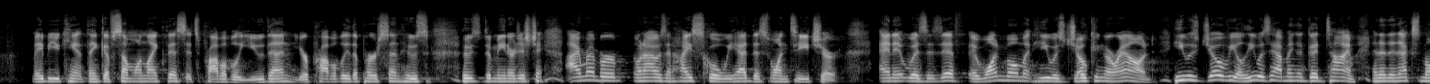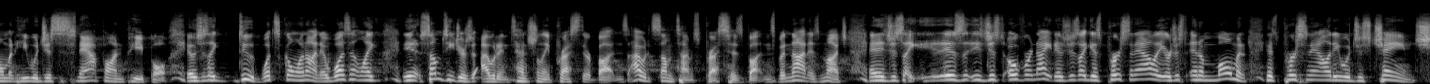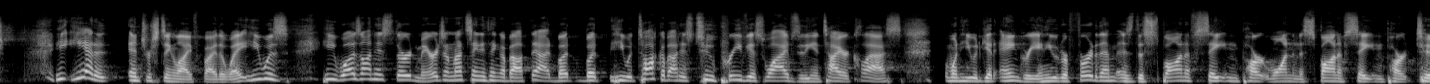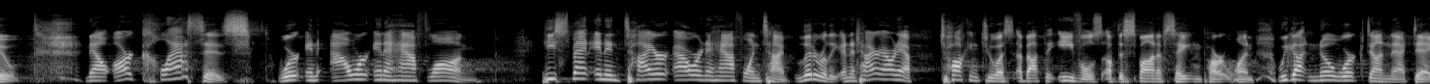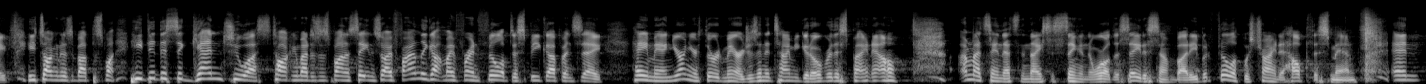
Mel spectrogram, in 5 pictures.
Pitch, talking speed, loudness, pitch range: 170 Hz, 250 wpm, -20 LUFS, 145-205 Hz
